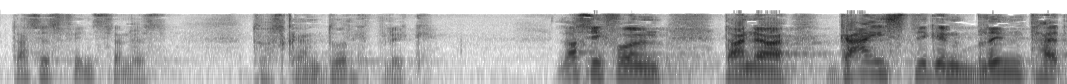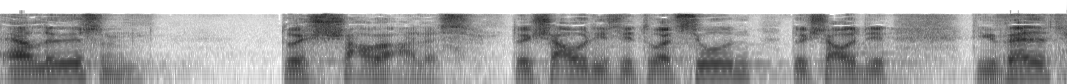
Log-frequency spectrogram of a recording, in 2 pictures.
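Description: Guy preaching a sermon, husky voice, goes loud then quiet, talks right at you, big echoey church sound. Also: medium pitch, very animated, measured pace. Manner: emphatic, swings between loud declarations and hushed lines; addresses listeners directly and intimately. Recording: long hall reverb.

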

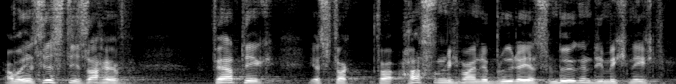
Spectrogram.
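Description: A preacher voicing the young Joseph, raising his voice high in a bewildered, pleading complaint, in a reverberant hall. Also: normal speed, natural voice. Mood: plaintive.

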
